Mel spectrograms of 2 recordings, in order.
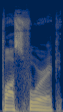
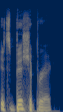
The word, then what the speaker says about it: bishopric: He pronounced it like Bosphoric. And I was like, when you're describing about like the sort of political organization of the Catholic Church at the time, you know, talking about the Battle of Lake Phoebus, I was like, I realized what you were saying, and I was like, Joe, it's bishopric. It's bishopric.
